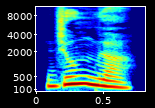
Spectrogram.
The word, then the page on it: ಜುಂಗ: kannada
